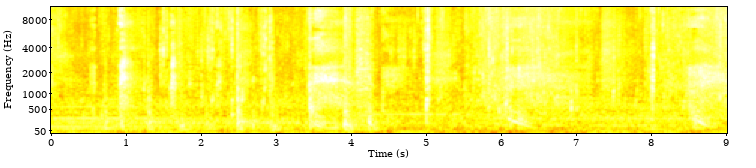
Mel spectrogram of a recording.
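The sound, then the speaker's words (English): Water splashes and sloshes in slow, irregular strokes as a small boat is paddled by hand over the bow across still, black water toward the far shore, with the hull creaking and knocking faintly over a quiet background. “If you lean over the bow of the boat, you should be able to reach the water.”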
